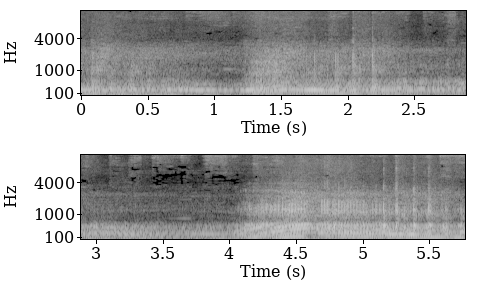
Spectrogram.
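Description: A car engine revving hard three times, each rev climbing quickly and then held high, as the car spins its tyres in a burnout.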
